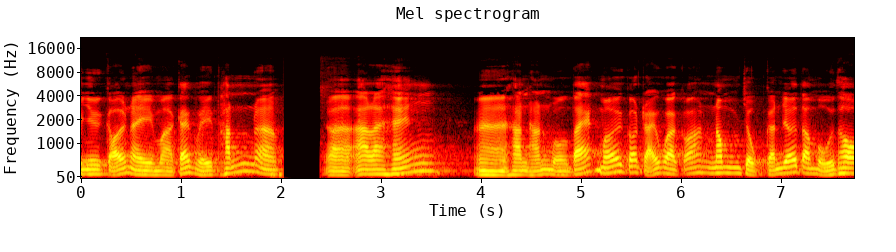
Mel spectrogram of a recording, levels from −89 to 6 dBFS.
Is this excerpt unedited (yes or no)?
yes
